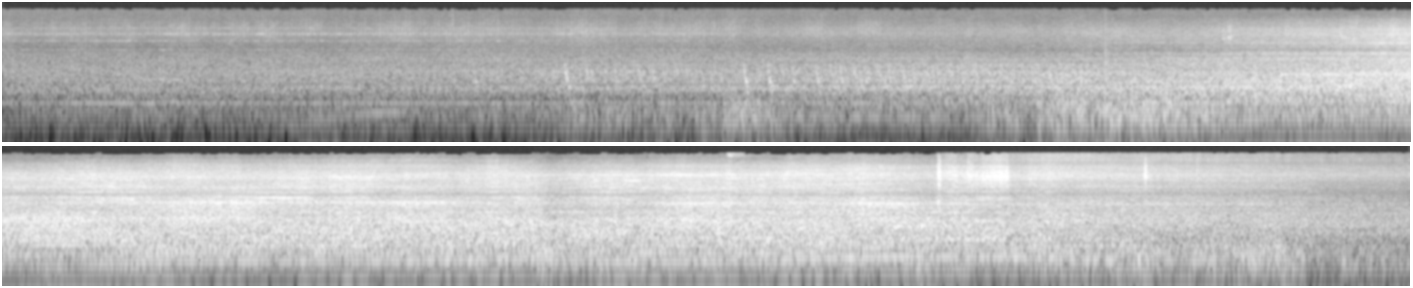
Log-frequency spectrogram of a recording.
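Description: NMBS passenger train passing over a level crossing. It grows louder from about ten seconds in, is loudest for about the next twelve seconds, and fades near the end.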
